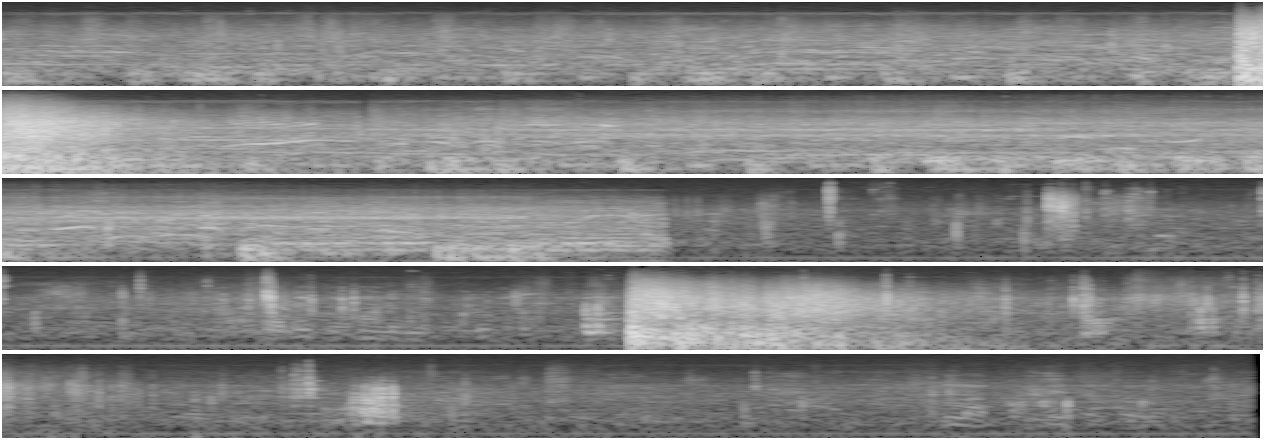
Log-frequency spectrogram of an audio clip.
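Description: Old outdoor field recording of a ceremony: a busy background of voices and music, broken by a loud sudden bang about five seconds in that dies away over a second. After the sound abruptly drops to a quieter background, a second loud bang comes about twelve seconds later, followed by a smaller one.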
